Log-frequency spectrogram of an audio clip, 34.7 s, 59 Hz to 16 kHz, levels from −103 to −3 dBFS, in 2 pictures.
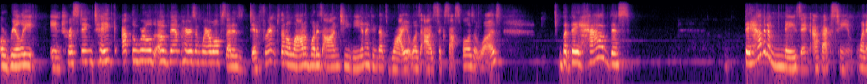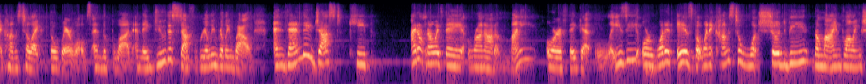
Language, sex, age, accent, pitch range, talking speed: English, female, 20-39, American, 195-270 Hz, 165 wpm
